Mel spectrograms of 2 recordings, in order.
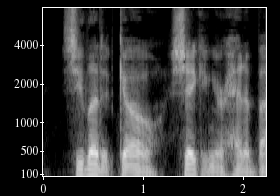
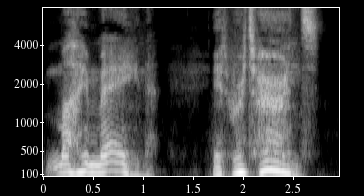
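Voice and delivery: high, loud, elated exclamation; joyful cry; 8 semitones higher, 7 dB louder, much slower than usual. A narrator's reading. Nightmare rejoicing as her mane returns, joyful cry. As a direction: cry out in joy, stretching the last words. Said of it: "she cried out joyfully".

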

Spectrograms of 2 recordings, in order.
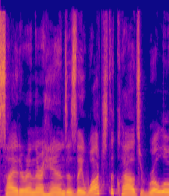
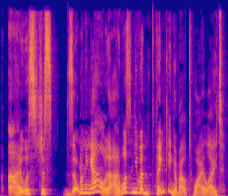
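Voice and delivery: flustered denial; 5 semitones higher than usual. Acted. Sunset embarrassed denial.

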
